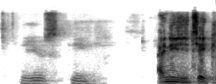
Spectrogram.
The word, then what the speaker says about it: Utsey: How do you pronounce the gentleman's last name? Yuski. I need you to take your mask off or. Yuski.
